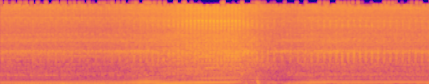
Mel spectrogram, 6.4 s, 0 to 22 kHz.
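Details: 2012 BMW 135i M Sport (F20/F21), N55 3.0 L petrol, 306 PS, 99,000 km: steady low knock about three times a second at idle, holding through a brief rev dip; engine bearing damage knock.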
